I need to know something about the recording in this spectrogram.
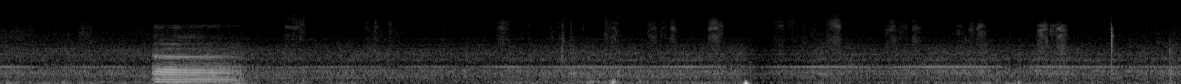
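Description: A marker squeaks on paper.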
